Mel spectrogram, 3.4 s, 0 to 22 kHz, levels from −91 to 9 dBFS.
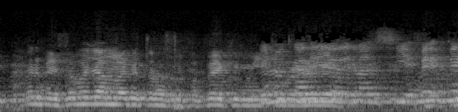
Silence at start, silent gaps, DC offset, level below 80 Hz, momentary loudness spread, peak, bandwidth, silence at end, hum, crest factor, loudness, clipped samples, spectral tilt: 0 s; none; under 0.1%; -60 dBFS; 6 LU; -14 dBFS; 15 kHz; 0 s; none; 16 dB; -30 LUFS; under 0.1%; -6 dB/octave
